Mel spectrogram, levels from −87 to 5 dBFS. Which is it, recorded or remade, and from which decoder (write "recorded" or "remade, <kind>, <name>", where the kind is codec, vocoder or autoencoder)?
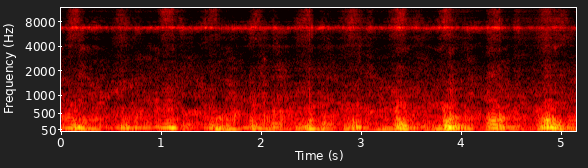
remade, codec, SNAC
